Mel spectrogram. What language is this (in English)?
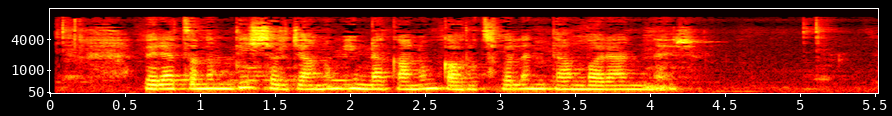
Armenian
